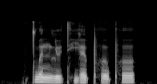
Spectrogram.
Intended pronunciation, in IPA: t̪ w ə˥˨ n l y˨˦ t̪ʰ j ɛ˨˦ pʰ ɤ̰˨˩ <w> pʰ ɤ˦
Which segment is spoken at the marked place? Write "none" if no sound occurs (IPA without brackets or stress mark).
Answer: none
